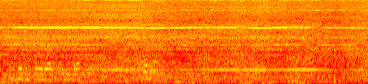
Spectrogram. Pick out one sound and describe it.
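A vacuum cleaner motor runs with a steady high whine.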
